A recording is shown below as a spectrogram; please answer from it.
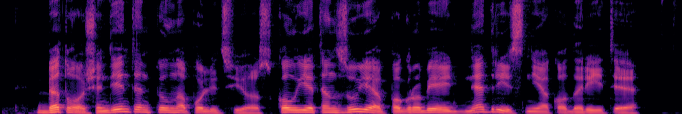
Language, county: Lithuanian, Tauragė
